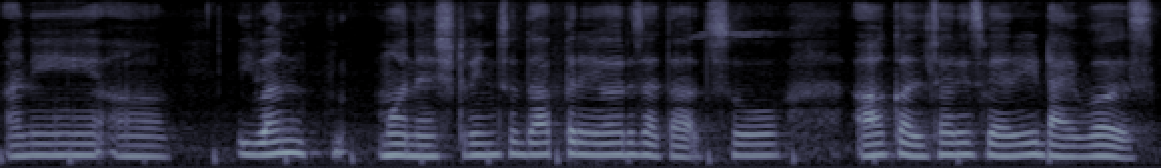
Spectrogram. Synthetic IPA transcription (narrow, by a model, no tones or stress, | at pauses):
aɽ̃i | iʋənmɔnesʈɾĩnsud̪ʱːapɾejəɾd͡zat̪at̪so | akəlt͡ɕəɾid͡zʋeɾiɖajʋəɾs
